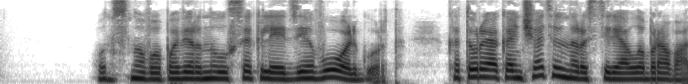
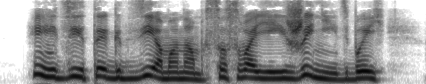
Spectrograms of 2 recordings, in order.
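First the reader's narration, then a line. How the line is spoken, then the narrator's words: Barked. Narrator (Russian): рявкнула директриса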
